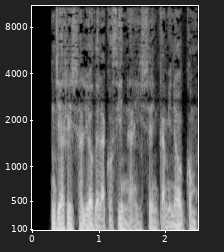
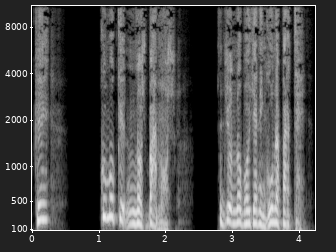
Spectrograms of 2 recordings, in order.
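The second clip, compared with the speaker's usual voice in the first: high-pitched, indignant daughter; teenage defiance, pitched way up; defiant warning; 3 dB louder than usual. A narrator's reading. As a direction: refuse in a high, outraged voice. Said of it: "avisó ella".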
